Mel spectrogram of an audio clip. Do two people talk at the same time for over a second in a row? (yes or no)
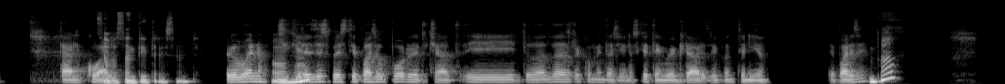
no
